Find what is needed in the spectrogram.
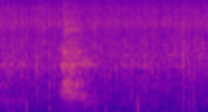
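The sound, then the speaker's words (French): Steady rain falls in a dense, continuous hiss, with scattered soft drop taps and no voices. “Sous la pluie,”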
